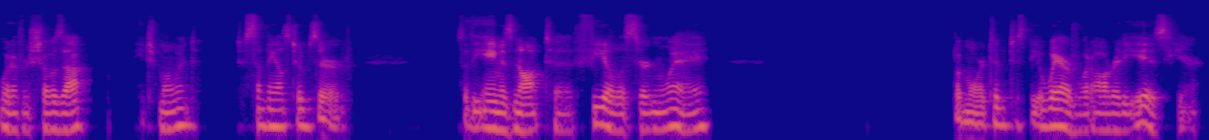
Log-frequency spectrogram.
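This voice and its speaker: Guiding a body scan meditation, a male teacher speaks in a lowish, gravelly voice with a steady tone. He's gentle and slow, unscripted, with many pauses and hesitations.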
